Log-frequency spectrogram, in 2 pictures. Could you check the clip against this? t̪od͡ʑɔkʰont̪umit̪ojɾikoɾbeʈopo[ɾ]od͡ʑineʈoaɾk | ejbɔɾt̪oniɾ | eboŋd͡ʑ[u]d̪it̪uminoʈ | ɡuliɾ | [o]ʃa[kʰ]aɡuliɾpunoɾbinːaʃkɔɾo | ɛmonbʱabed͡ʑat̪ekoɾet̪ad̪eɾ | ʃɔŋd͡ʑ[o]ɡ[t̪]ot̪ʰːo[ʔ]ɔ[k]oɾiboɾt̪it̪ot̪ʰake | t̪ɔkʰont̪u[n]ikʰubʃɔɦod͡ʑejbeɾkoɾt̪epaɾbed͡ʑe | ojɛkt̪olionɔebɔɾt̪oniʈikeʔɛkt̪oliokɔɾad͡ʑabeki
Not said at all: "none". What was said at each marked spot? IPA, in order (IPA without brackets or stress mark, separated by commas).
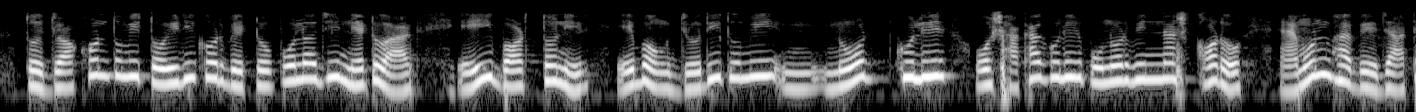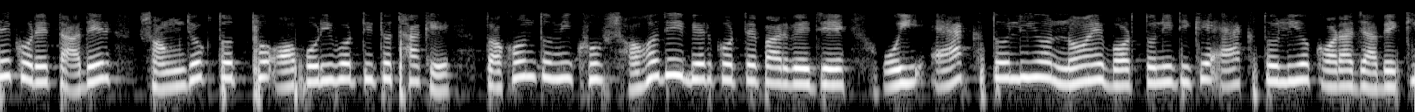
l, o, o, kʰ, o, t̪, ʔ, p, m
